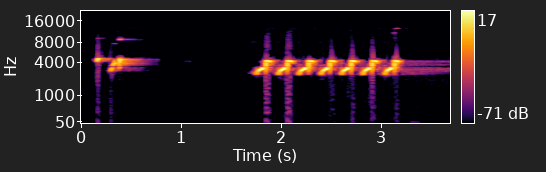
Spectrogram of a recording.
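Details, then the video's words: Eurasian goldfinch song from a Malaga copla tutor tape in the Manolo style, used to teach young goldfinches and hybrids: a brief high twittered note, a pause, then a crisp phrase of about eight rapid repeated chirps, with no background noise. "شريط كوبية ملقا (Manolo) original لتلقين فراخ الحسون والهجين"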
